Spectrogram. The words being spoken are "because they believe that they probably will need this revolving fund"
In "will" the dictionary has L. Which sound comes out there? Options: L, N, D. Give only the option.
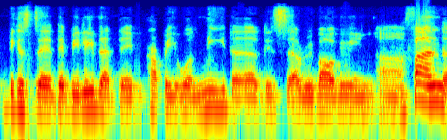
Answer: N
